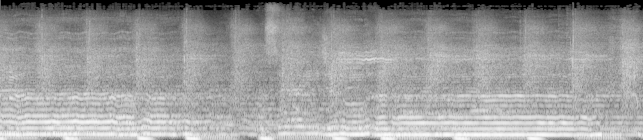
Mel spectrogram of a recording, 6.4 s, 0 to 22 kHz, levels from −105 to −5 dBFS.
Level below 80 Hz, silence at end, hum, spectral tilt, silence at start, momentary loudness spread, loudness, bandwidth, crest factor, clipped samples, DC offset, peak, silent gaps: -20 dBFS; 0 s; none; -5 dB/octave; 0 s; 5 LU; -11 LUFS; 18 kHz; 10 dB; under 0.1%; under 0.1%; 0 dBFS; none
